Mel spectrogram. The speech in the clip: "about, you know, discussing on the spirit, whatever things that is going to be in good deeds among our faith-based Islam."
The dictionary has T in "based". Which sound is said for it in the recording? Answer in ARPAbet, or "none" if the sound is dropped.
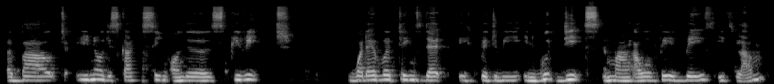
none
